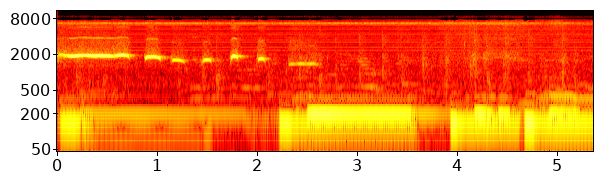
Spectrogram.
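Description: Electric bass guitar playing a slow line of held low notes. Over the first couple of seconds someone whistles a short melody of falling notes above it.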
